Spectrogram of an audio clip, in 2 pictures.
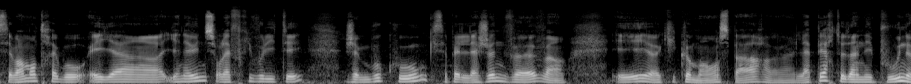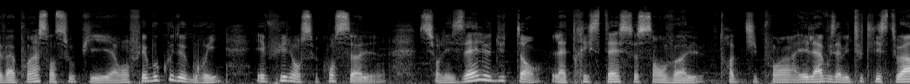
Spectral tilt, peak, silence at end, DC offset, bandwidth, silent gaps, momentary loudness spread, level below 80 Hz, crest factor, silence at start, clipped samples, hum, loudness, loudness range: -5 dB/octave; -2 dBFS; 0 s; under 0.1%; 15.5 kHz; none; 9 LU; -50 dBFS; 20 dB; 0 s; under 0.1%; none; -22 LUFS; 2 LU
